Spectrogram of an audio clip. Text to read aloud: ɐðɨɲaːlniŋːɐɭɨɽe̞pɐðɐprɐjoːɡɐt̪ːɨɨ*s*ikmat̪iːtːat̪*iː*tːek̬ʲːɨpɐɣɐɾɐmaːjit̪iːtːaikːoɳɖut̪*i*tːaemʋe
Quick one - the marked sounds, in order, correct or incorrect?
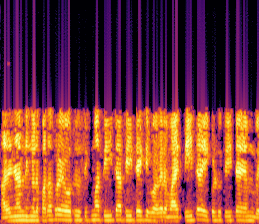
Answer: correct, correct, incorrect: iː

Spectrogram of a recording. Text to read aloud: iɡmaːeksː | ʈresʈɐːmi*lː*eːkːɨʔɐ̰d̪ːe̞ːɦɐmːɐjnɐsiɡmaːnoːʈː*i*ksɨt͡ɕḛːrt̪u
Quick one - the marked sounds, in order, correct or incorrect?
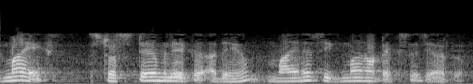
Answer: incorrect: l, incorrect: e

